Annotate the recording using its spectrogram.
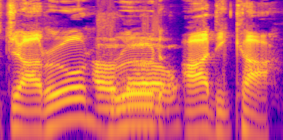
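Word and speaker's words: Jorruur rud adiika: So it's Jarur Rud Adika. Gather around kids. And it's spelled JORUUR RUD and then AD Betten IKA. Jarur Rud Adika.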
